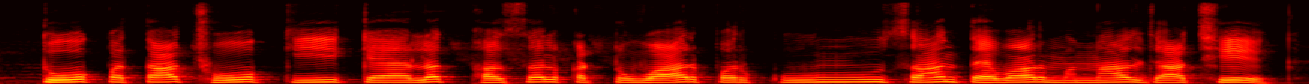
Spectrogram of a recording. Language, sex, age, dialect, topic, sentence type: Magahi, female, 18-24, Northeastern/Surjapuri, agriculture, statement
